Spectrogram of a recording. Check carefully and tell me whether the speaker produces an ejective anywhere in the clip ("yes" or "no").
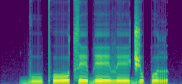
no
